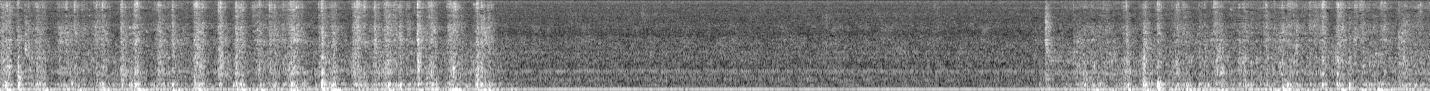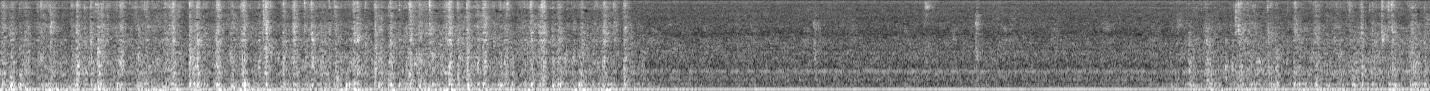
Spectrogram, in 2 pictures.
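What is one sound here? Wet laundry sloshes and thumps inside a turning washing machine drum, in bursts with pauses between them.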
